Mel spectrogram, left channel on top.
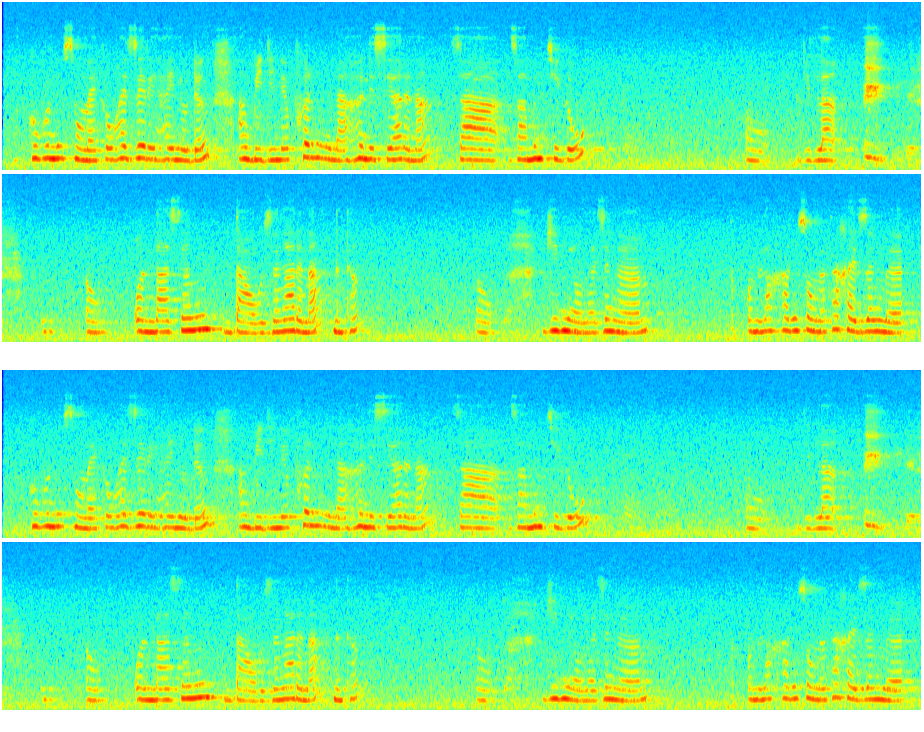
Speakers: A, on the left; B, on the right.
A: गुबुननि संनायखौहाय जेरैहाय नुदों। आं बिदिनो फोरमायना होनोसै आरोना जा मा मिथिगौ
B: औ औ
A: औ बिदिब्ला <unintelligible>
B: दे
A: औ अनलाजों दाउजों आरोना नोंथां औ
B: जागोन दे।
A: गिबियावनो जोङो अनला खारै संनो थाखाय जोंनो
